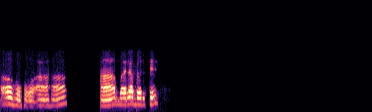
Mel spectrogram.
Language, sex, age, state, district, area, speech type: Gujarati, female, 60+, Gujarat, Kheda, rural, conversation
